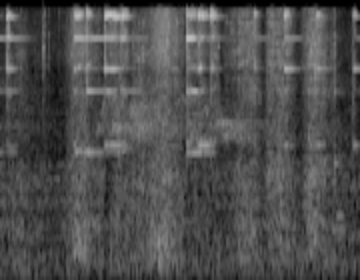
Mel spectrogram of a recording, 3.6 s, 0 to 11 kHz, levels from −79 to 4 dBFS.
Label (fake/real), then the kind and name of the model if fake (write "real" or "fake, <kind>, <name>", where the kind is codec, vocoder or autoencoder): real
